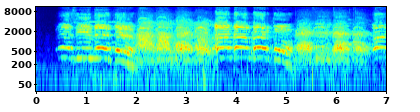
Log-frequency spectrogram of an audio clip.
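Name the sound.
large rally crowd cheering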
